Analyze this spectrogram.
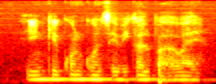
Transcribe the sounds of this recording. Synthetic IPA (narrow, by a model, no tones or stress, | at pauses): inkekoːnkoːnsebʱikəlpaɦʋaeː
